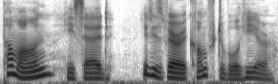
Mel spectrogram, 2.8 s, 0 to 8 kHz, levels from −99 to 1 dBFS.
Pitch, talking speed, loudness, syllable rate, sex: 160 Hz, 195 wpm, -18 LUFS, 5.7 syllables/s, female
